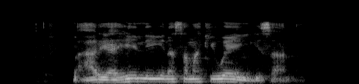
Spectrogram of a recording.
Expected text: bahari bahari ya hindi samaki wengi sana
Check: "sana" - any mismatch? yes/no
no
